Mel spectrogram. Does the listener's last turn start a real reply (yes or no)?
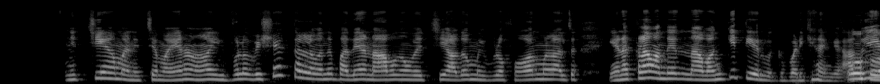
no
